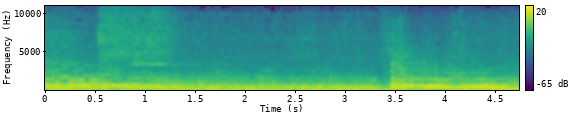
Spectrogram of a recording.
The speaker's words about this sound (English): The bells at Westminster Abbey rang out 96 times today in tribute to the Queen.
